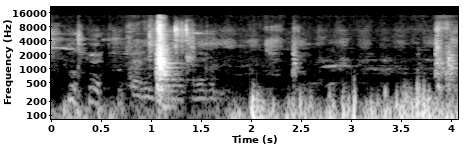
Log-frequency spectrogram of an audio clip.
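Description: A large catfish being handled on a steel platform scale: low thuds and knocks against the metal platform, with a dense low rumble from about two seconds in. A brief voice about a second in.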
